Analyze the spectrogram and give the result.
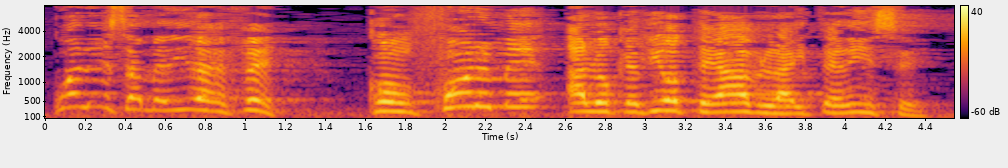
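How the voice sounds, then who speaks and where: A man with a very high-pitched voice preaches a sermon as a pastor. He moves from calm explanation into shouted, emphatic declarations. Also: moderate pace. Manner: preaching, rising to shouts at times.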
